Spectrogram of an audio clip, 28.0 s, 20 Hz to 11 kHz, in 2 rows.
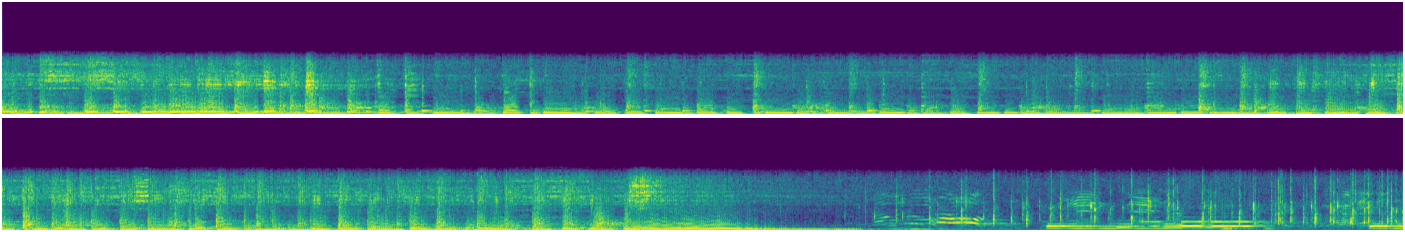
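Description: Live jazz trio playing: electric archtop guitar, keyboard and drum kit, with the drums prominent. The band stops about 22 seconds in.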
